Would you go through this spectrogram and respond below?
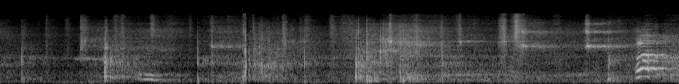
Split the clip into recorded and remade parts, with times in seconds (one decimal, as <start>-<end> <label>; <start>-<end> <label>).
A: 0.0-2.4 remade; 2.4-3.0 recorded; 3.0-6.8 remade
